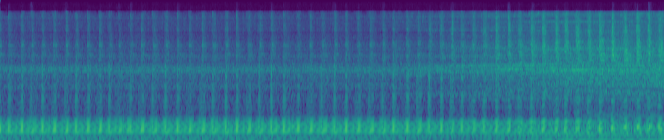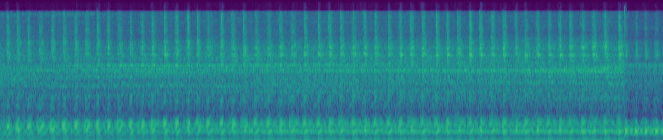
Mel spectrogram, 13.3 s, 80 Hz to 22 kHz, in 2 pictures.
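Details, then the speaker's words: Restored 1985 Kawasaki KX125 two-stroke, first start after an engine rebuild with heavily oiled cylinder and rings: crisp, even popping at a steady, slightly high idle with no misses; runs well but the idle needs lowering. "hey the idol needs to come down a bit but this sounds really good overall"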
